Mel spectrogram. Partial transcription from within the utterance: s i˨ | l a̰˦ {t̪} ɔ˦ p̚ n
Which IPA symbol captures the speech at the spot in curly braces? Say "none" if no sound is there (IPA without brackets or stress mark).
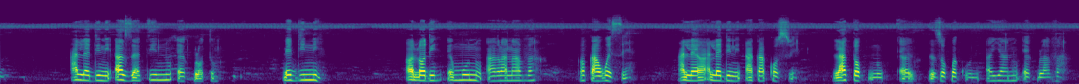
t̪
